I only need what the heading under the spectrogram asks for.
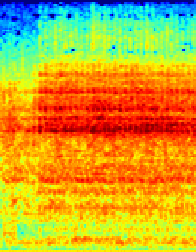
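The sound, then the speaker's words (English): Pneumatic drills clatter without a break at a construction site where men work with drills, shovels and wheelbarrows: a dense, steady mechanical rattle with a harsh high-pitched buzz over a low rumble. The noise holds an even, loud level throughout, and no one speaks. “Men covered it like ants, working with pneumatic drills, shovels, wheelbarrows.”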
